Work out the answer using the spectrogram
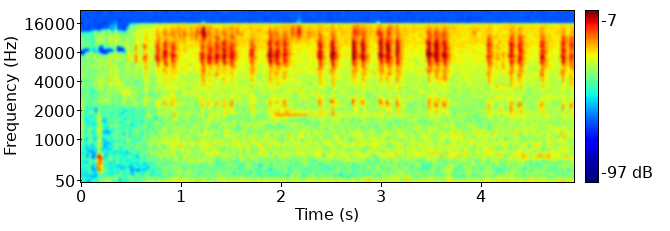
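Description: One short hen cluck right at the start, then faint, quick, high-pitched bird chirps, a few each second.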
